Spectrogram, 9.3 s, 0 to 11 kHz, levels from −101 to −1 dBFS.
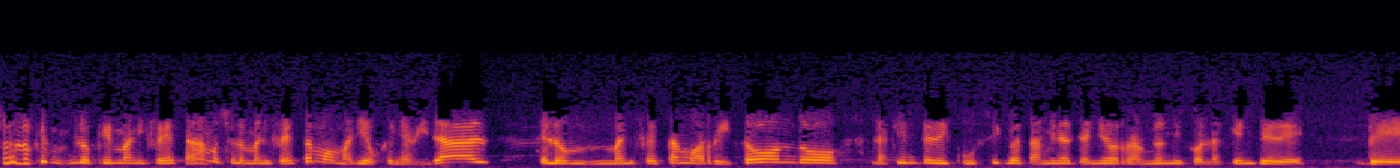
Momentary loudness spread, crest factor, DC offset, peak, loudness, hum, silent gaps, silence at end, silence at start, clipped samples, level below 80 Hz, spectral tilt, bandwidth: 6 LU; 16 dB; under 0.1%; -12 dBFS; -28 LUFS; none; none; 0 s; 0 s; under 0.1%; -70 dBFS; -5 dB/octave; 5.8 kHz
